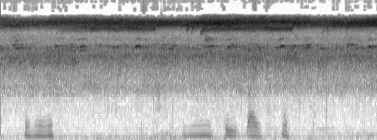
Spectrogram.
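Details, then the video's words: Frogs croaking: short, low, harmonic croaks in small clusters, some quick rattling bursts, all set against a constant high, shrill chorus that fills the background. "frogs 🐸"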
